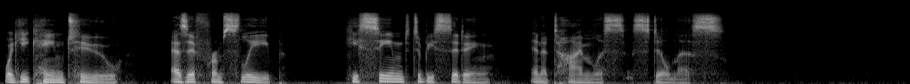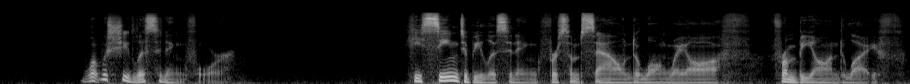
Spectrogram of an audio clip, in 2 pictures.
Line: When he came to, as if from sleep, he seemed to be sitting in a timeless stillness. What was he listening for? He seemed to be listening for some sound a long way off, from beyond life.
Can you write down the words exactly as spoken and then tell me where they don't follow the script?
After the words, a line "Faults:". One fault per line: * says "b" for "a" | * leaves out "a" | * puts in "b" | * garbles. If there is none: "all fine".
When he came to, as if from sleep, he seemed to be sitting in a timeless stillness. What was she listening for? He seemed to be listening for some sound a long way off, from beyond life.
Faults:
* says "she" for "he"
